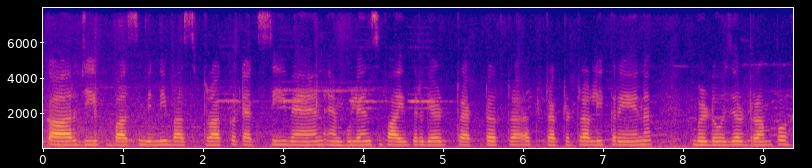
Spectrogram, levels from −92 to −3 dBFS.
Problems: constant background noise, background conversations at intervals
